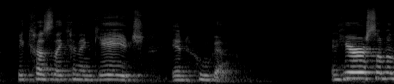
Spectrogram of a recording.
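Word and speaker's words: hygge: invented and celebrate this concept that's known as Huga which is you've probably seen it spelled h y g g but it's pronounced Huga which is a fun word Huga it's a Danish word that describes the Scandinavian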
